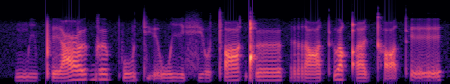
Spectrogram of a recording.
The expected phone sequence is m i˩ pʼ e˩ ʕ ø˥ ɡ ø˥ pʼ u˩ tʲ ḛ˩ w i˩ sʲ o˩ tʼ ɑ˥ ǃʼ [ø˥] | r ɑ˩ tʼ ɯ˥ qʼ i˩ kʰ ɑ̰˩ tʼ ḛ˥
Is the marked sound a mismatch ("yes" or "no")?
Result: no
